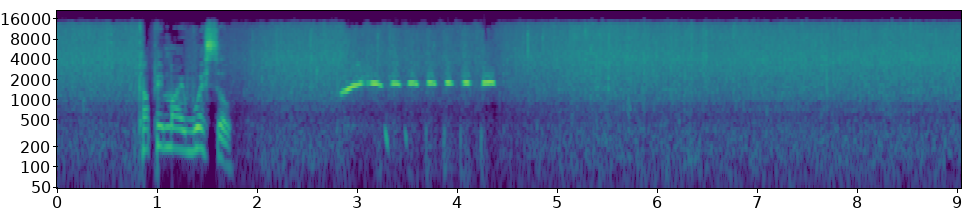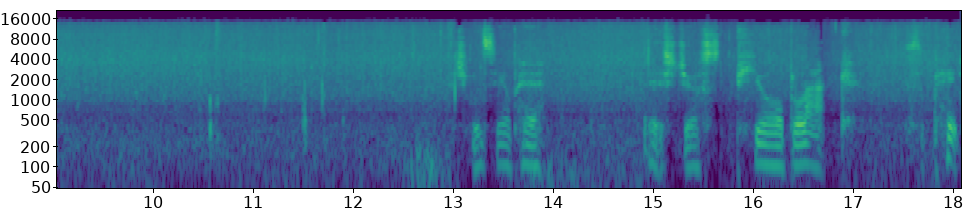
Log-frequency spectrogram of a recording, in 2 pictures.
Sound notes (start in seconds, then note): 2.8 whistling; 5.5 rain pattering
